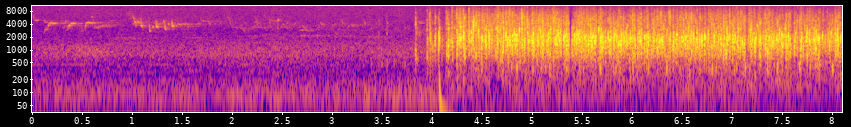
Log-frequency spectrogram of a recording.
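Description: Faint birdsong over a quiet pause, then about four seconds in a golf gallery bursts into sustained applause and keeps clapping: the crowd greeting a short putt holed.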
